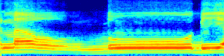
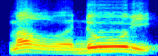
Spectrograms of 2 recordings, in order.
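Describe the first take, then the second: First: The middle consonant is made from the tongue's sides. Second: The middle consonant sounds like a plain d. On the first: The speaker calls it right. "seperti itu" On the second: The speaker calls it wrong. "nggak boleh kita baca dengan huruf dal, maghdubi nggak boleh ya"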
